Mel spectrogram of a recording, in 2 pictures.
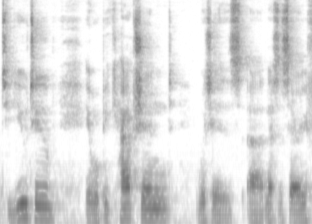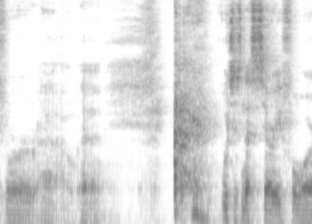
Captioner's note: coughing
